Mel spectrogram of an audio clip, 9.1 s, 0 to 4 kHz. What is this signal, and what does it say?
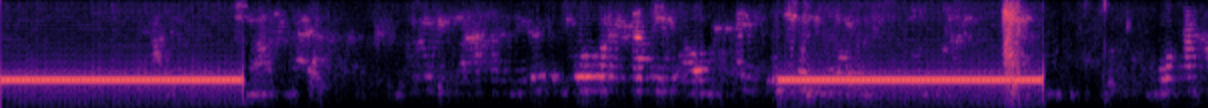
Ringback tone (North America), 440 + 480 Hz, with speech.
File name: rg-1600-unknown- - - .58259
